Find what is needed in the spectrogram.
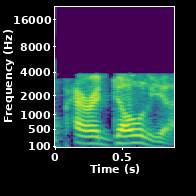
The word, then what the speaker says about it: pareidolia: See, now the critics are going to say, "Oh, you guys are totally whack jobs, because there's nothing but pareidolia." Is that how you pronounce it? Oh, pareidolia, I think. – Pareidolia. – Thank you.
